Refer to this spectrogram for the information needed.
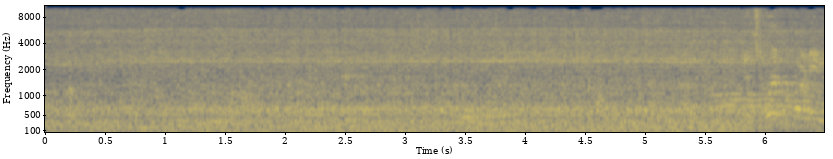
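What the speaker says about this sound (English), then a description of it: "That's a Warthog." A Warthog vehicle in Halo Reach's Forge World drones with a steady, loud engine rumble that stays constant throughout without a break.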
